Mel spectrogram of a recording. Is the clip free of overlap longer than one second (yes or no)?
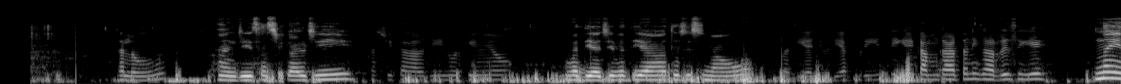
yes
